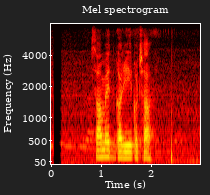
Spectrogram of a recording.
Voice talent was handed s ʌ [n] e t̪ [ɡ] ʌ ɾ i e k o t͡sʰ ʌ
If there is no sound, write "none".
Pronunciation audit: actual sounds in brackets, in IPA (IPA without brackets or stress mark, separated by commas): m, ɡ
